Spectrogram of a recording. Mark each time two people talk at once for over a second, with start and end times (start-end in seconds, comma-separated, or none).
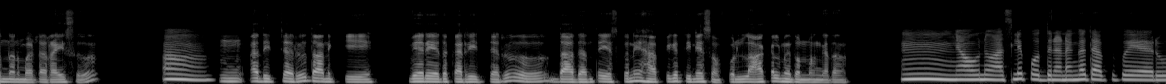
none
